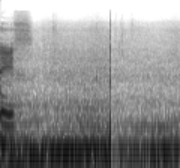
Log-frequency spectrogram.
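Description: A motor engine running steadily close by, a low drone with an even fast pulse, and a sharp click about one and a half seconds in.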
